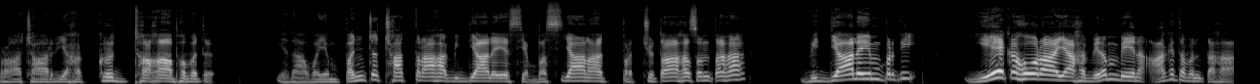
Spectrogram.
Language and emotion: Sanskrit, angry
